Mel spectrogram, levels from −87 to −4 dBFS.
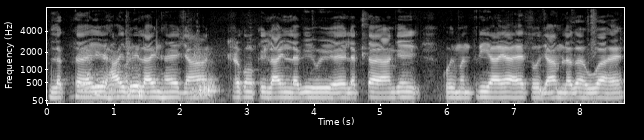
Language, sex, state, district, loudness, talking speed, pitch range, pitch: Hindi, male, Madhya Pradesh, Katni, -16 LUFS, 165 wpm, 115-125 Hz, 120 Hz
